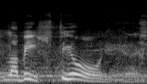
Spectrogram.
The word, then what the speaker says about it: La Bestione: He comes back and says, La Bestione. I spell it.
